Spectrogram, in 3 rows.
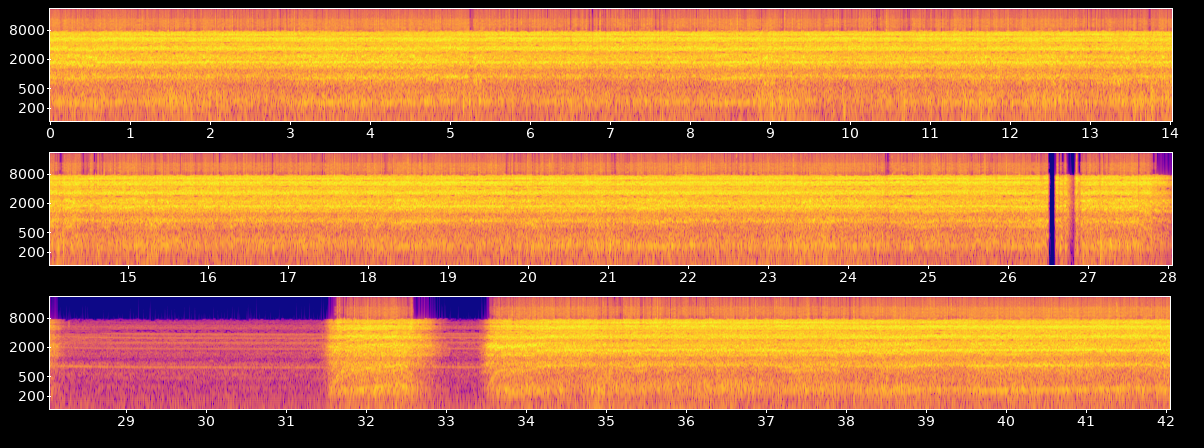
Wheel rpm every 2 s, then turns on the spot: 230, 220, 220, 230, 230, 240, 220, 230, 230, 230, 230, 230, 220, 160, 0, 40, 100, 220, 220, 220, 220.
none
